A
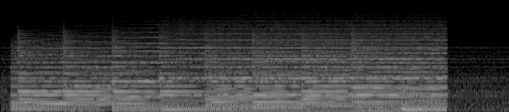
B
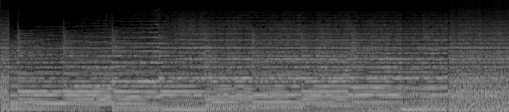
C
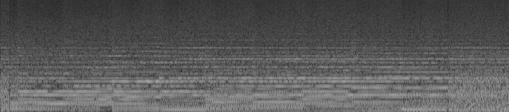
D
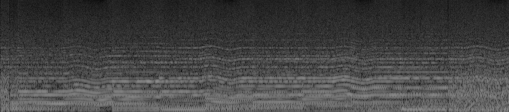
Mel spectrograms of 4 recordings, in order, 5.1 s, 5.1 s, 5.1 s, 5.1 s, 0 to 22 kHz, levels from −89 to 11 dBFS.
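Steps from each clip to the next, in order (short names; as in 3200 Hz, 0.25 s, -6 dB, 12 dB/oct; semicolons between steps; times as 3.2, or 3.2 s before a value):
fast leveller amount 100%
requantised 6-bit, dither none; on a send: band-limited delay 98 ms, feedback 71%, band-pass 1500 Hz, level -5 dB; on the sum: gain -1 dB
record warp 45 rpm, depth 100 cents; gain -8 dB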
